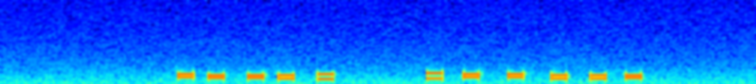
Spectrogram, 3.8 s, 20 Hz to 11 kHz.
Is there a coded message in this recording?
Yes: DTMF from 0.9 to 3.2 s, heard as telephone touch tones, dialled by hand, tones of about 80 ms. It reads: 07742 600447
